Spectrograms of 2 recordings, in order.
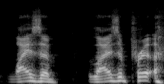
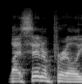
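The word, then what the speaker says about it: lisinopril: But we've got one more um in here, and I believe this is Liza Lizopril. I don't know how to say this. Lysinopril.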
